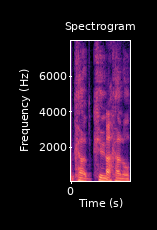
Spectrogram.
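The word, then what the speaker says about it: kubectl: with a 100 okay do you do you pronounce CP CTL CP cuddle I do c CP cuddle for sure okay there you go there you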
